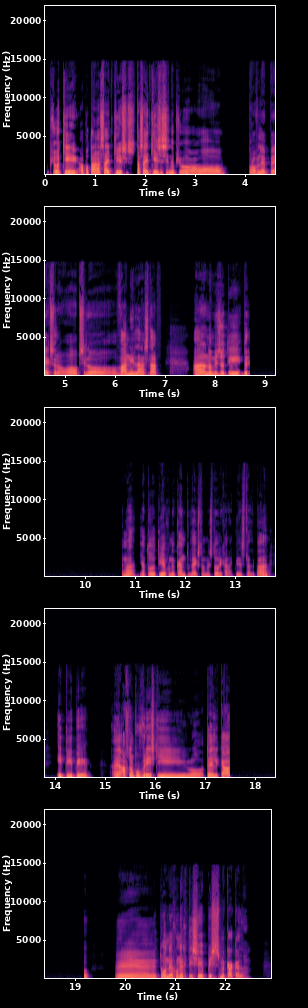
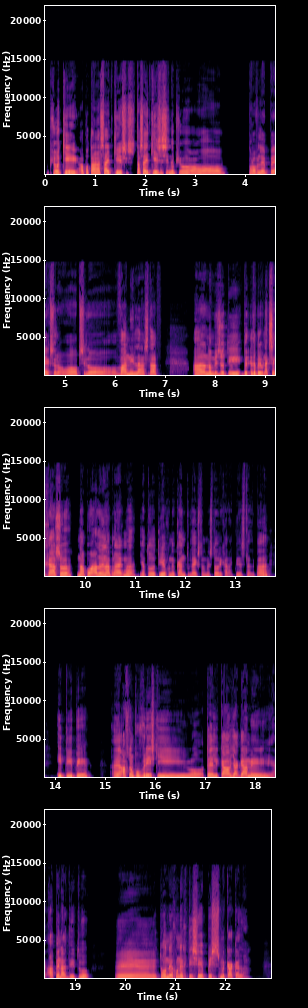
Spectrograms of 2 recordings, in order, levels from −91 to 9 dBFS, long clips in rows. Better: second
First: audio cutting out; at 8.5 s for 2 s and at 17 s for 1.5 s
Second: none

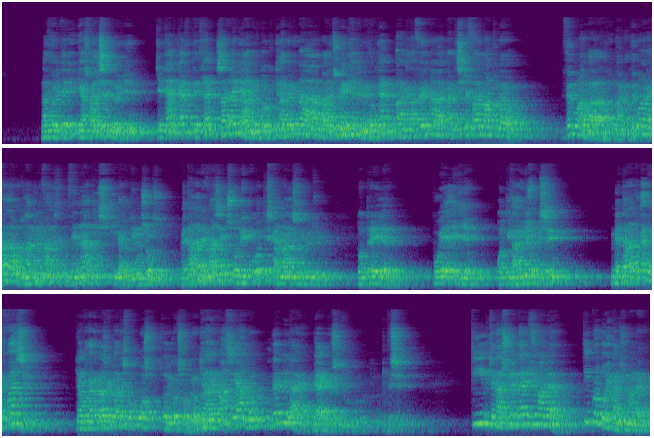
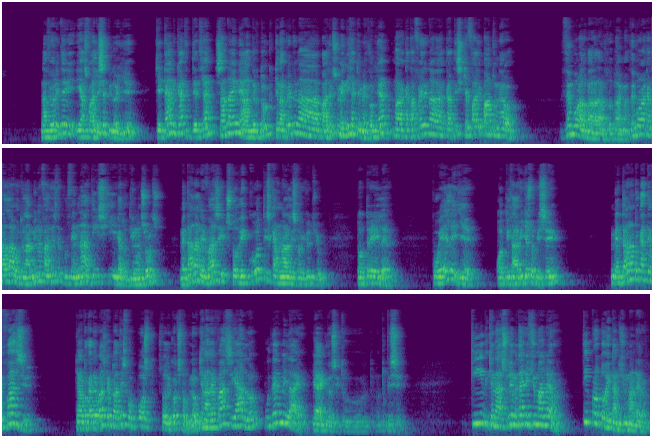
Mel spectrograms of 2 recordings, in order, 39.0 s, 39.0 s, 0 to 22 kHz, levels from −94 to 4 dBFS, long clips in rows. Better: second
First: room echo; strong; dies away in 1.5 s // off-mic speech; far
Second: room echo; slight; dies away in 0.4 s // off-mic speech; far

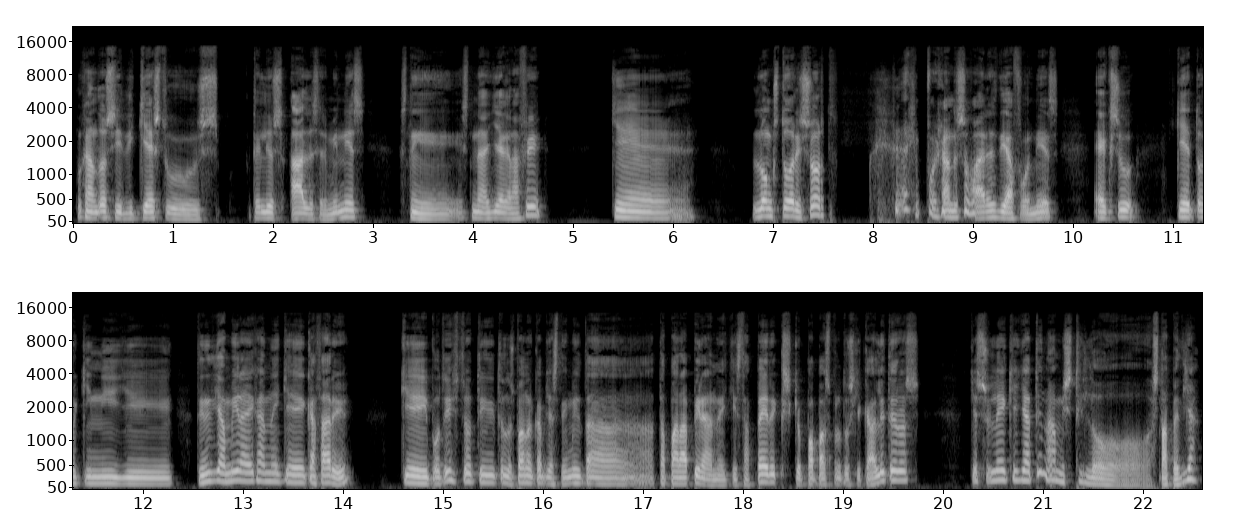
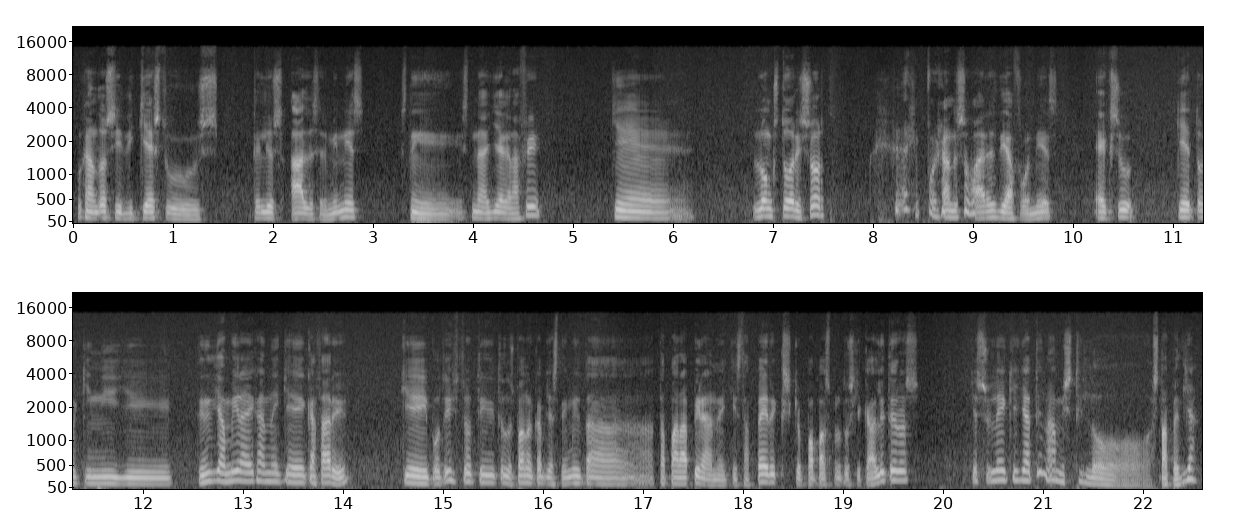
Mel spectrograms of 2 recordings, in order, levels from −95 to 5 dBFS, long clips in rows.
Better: first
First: none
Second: hiss; faint; throughout; 25 dB below the speech

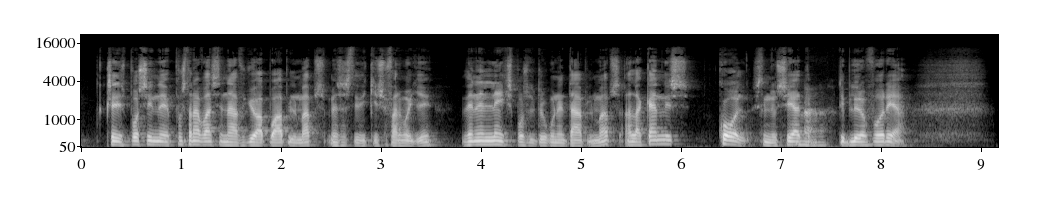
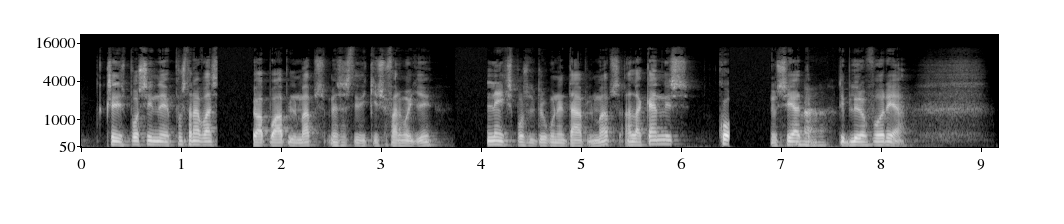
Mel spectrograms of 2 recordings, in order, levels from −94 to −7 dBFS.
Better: first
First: none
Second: audio cutting out; at 1.5 s, at 3.5 s and at 6.5 s

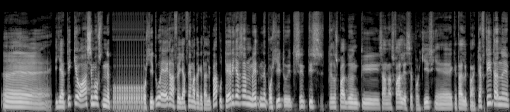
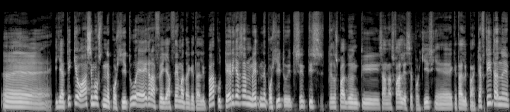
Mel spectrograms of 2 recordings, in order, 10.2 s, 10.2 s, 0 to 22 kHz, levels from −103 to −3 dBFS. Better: second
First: audio freezing; at 2.5 s for 0.5 s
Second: none

